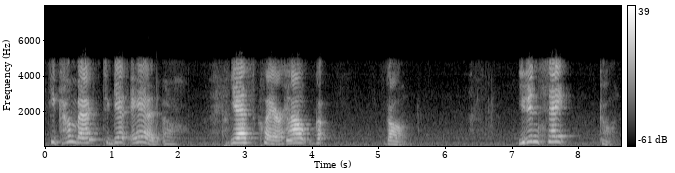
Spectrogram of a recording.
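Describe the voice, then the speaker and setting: An actress playing a careworn, protective rural wife, fretful and earnest in plain country dialect, in a radio play. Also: female voice, sits high, animated, drawn-out words, pauses often, full character voice. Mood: alarmed. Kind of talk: theatrical radio-play acting. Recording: dull, noisy lo-fi recording.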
